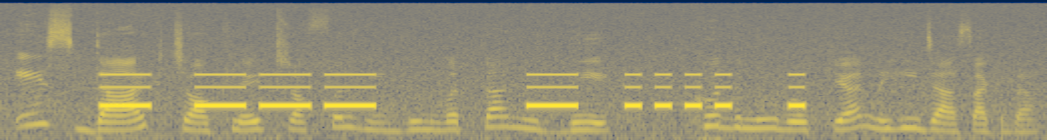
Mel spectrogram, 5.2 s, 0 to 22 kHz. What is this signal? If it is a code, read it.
Morse code, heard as a keyed tone, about 16 wpm, 960 Hz, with speech in Punjabi. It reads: TO THE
